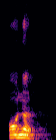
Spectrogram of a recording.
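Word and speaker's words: honour: रहा है यहाँ से, ऑनर, ऑनर, ऑनर लिखा जाता है, ऑनर, एच साइलेंट होता है।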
